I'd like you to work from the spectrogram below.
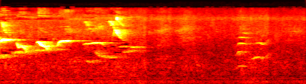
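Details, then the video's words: Black-breasted Oriental magpie-robin from Berau, East Kalimantan, a songbird valued in Indonesian song contests for its shrill voice, sings a quick run of high whistled and trilled notes for under two seconds. Fainter notes follow. "Kicau Kacer Kalimantan"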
